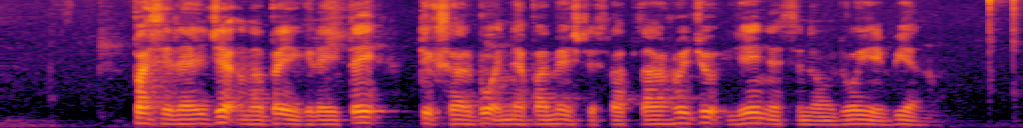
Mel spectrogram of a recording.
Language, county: Lithuanian, Telšiai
